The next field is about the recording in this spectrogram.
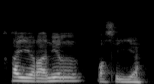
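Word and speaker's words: خيرا الوصية: Khairan al-wasiyah dibaca khairanil wasiyah.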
